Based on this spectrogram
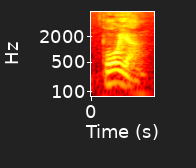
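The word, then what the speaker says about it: voyant: 프랑스인들이 시인을 보양, V-O-Y-A-N-T, T는 발음이 안 되니까 보양이라고 합니다.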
